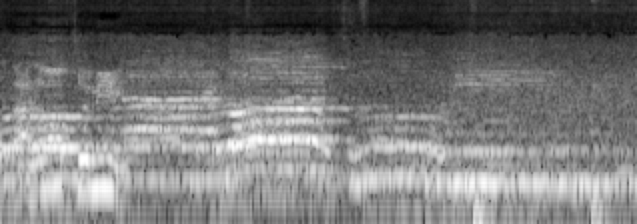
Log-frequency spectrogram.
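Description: A church congregation singing together, many voices on long held notes that slide gently between pitches.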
